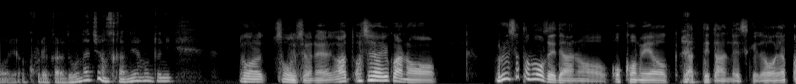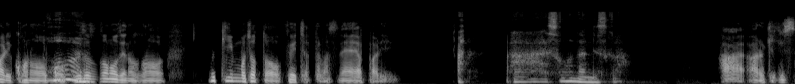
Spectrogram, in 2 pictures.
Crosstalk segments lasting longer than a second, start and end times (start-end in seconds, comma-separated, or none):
none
